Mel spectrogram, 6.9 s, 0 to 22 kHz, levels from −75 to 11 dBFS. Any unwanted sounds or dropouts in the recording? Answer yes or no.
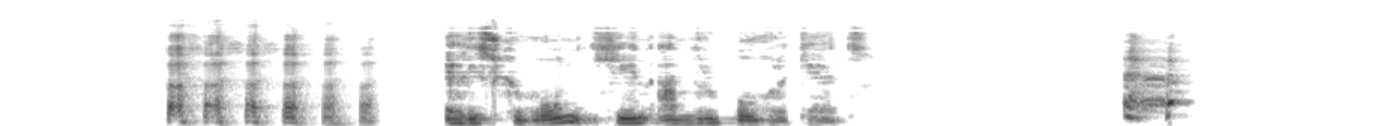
yes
